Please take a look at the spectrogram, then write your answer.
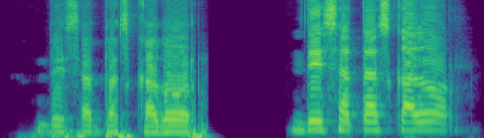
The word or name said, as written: desatascador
